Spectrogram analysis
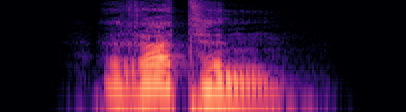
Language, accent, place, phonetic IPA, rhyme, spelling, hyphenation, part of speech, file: German, Germany, Berlin, [ˈʁatn̩], -atn̩, Ratten, Rat‧ten, noun, De-Ratten.ogg
- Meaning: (proper noun) a municipality of Styria, Austria; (noun) plural of Ratte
